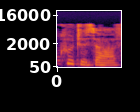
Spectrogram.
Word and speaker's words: Kutuzov: asked anna pavlovna journal kutuzov has been kind enough to desire me as his aide to comp he spoke in french and accented the last syllable of kutazov's name like a frenchman elis votrefem she will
